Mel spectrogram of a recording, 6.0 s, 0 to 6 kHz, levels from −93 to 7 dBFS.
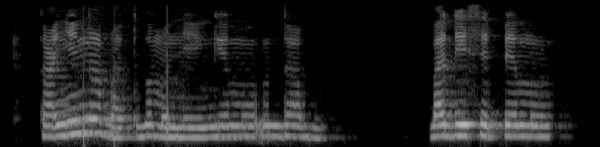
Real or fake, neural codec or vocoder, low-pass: fake; vocoder, 44.1 kHz, 128 mel bands every 512 samples, BigVGAN v2; 5.4 kHz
